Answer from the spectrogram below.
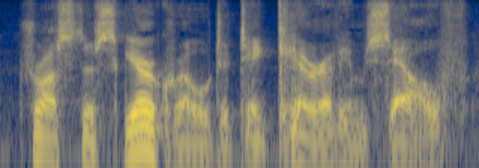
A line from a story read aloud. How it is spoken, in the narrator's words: said the Cowardly Lion in a gruff voice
